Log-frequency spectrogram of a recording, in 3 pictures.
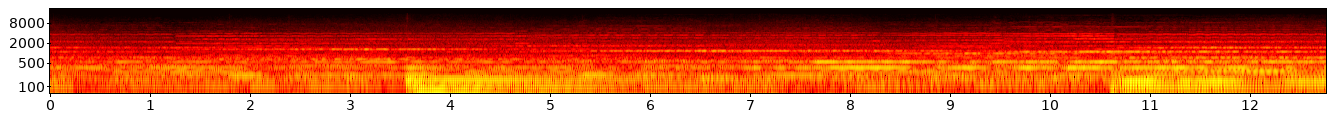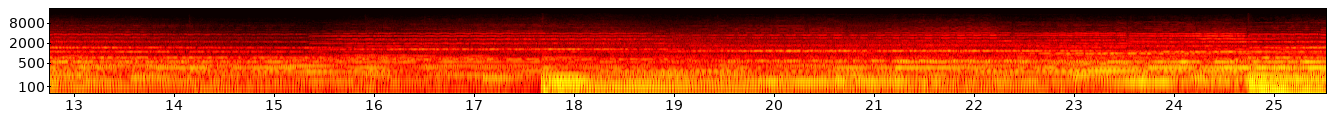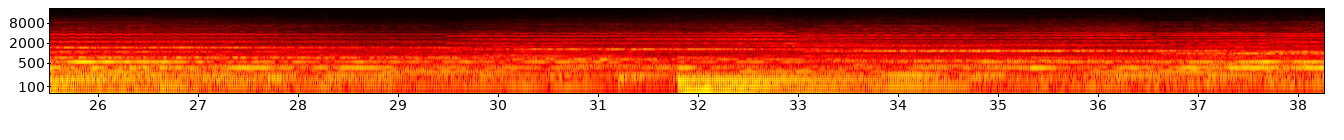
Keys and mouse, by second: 0.5 alt+z, 1.9 g, 2.1 x, 4.7 click, 7.5 g, 7.8 x, 11.1 shift+click, 12.1 g, 12.3 x, 14.1 click, 14.8 Tab, 16.8 KP_3, 19.4 middle drag, 27.4 Tab, 29.6 g, 29.9 y, 31.2 click, 35.1 g, 35.3 y.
